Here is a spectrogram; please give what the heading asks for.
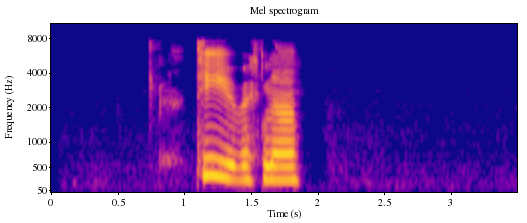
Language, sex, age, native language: Icelandic, female, 8, Icelandic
